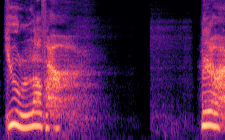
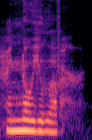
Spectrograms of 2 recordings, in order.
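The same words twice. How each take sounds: First: High, loud insistent cry; urgent shout. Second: Said in the usual way. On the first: Acted. Urging Sam to reach her, loud insistent cry. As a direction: push it out as a desperate plea.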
